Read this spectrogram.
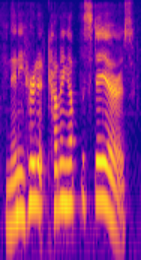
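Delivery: ordinary delivery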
